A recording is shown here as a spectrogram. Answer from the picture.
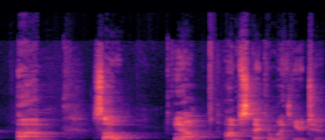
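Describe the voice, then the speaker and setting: A man speaks at a moderate pace over noticeable background noise, with audible echo in the room. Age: 50s. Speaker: YouTube coach. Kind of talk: talking-head tutorial. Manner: casual, animated.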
